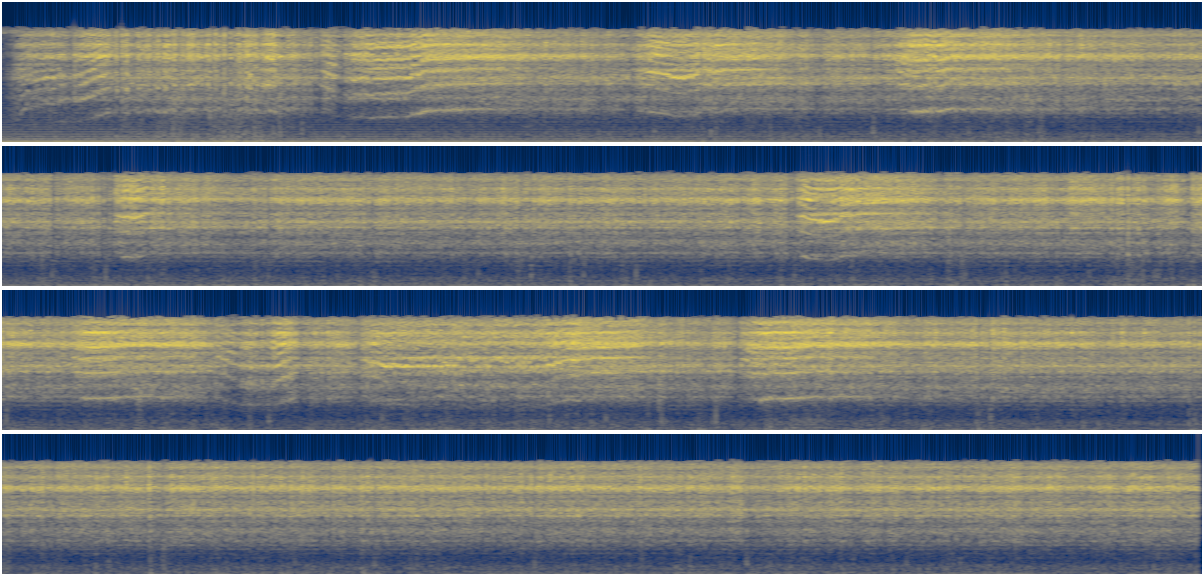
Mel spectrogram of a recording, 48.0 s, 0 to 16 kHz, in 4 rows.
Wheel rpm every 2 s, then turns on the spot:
130, 230, 200, 220, 230, 230, 230, 230, 230, 230, 230, 230, 230, 210, 200, 220, 220, 230, 230, 230, 230, 230, 230, 230.
none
